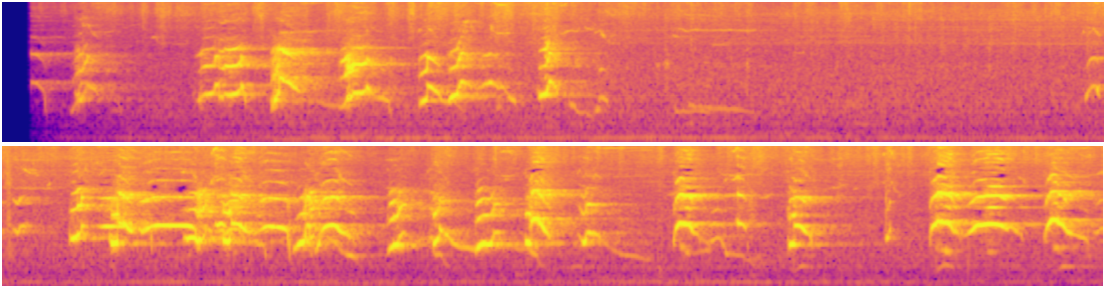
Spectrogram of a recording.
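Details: Female puppy, nine weeks old, giving high, yelping barks in quick bursts of three or four, a pause of about three seconds midway, then a longer run of rapid, uneven yaps; a faint low hum underneath.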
